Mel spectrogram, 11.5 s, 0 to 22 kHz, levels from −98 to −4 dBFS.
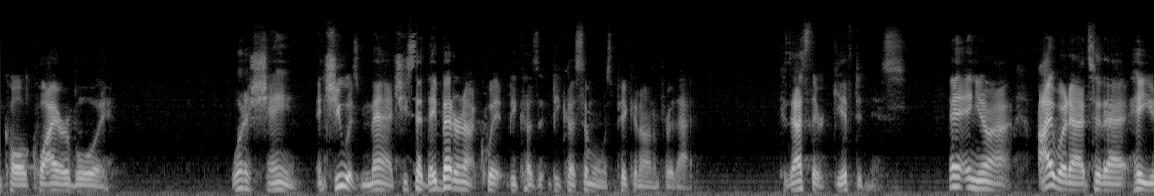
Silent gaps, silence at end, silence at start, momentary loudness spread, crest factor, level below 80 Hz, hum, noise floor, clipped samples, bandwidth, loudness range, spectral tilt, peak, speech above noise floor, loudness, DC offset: none; 0 s; 0 s; 14 LU; 22 dB; -66 dBFS; none; -67 dBFS; under 0.1%; 13 kHz; 6 LU; -4.5 dB/octave; -14 dBFS; 32 dB; -35 LUFS; under 0.1%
